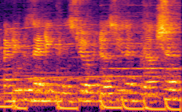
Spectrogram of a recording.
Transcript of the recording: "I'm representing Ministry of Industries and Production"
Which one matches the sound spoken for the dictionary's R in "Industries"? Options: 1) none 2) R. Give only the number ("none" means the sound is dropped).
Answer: 1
